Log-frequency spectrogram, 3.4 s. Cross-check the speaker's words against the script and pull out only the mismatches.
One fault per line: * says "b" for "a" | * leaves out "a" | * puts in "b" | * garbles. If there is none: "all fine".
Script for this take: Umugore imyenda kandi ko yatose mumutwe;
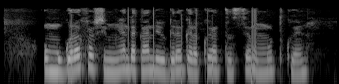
* puts in "afashe"
* puts in "bigaragara"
